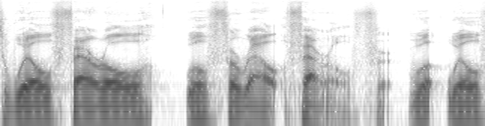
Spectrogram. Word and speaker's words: Ferrell: I think it's Will Ferrell. Will Ferrell. Ferrell. Will Will Ferrell hosting? Will Ferrell, not Frell.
